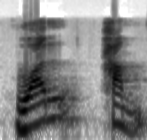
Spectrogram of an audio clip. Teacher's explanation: زبر رب، با غین زیر بغ، رب بغ فر ورحم، ورحم، واو کو جب را سے ملائیں گے تو بیچ میں الف کو چھوڑ دیں گے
